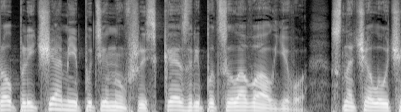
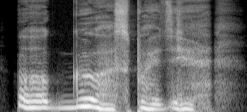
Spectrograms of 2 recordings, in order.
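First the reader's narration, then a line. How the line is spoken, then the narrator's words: Groaning, barely controlled. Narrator (Russian): Простонал он, слабо себя контролируя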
